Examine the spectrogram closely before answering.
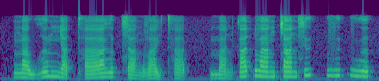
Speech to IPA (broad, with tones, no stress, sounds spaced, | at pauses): ŋ a˨˩ w ɣ ə˧ m ɲ a˨˩ t̚ t̪ʰ aː˧˥ ɣ ə˦˥ k̚ s a˨˩ ŋ v a˨˩ j t̪ʰ a˨˩ k̚ | m a˨˩˨ n k a˦˥ t̚ v a˧ ŋ c a˧ n s ɨ˦˥ k̚ | v ɨ˦˥ k̚ v u˧ ə̯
